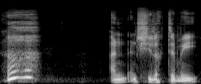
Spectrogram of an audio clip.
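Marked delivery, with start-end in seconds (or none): 0.1-0.4 high, loud gasp of amazement; imitated gasp. Wife seeing the gift for the first time, gasping. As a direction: mimic her sudden high gasp. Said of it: "and she went".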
